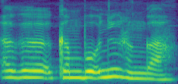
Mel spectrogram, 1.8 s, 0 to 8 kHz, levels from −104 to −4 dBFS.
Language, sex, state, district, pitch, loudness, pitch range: Wancho, male, Arunachal Pradesh, Longding, 230 Hz, -14 LUFS, 205-240 Hz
